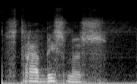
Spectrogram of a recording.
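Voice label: "strabismus", Dutch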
